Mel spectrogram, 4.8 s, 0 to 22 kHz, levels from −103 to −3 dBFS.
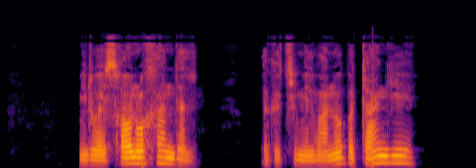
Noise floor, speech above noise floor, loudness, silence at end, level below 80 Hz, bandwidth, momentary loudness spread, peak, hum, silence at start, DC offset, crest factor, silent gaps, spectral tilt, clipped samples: -88 dBFS; 59 dB; -29 LUFS; 0.65 s; -66 dBFS; 9.4 kHz; 13 LU; -10 dBFS; none; 0.8 s; under 0.1%; 20 dB; 2.04-2.19 s, 2.41-2.61 s; -5 dB/octave; under 0.1%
